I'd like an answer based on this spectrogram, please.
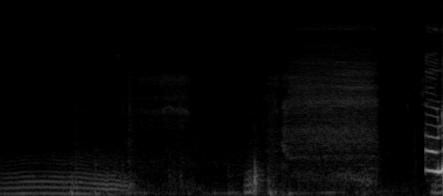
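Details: Cat meeting his younger brother for the first time gives a low, drawn-out moan lasting about two seconds, followed by brief rustles and a hissy burst of noise, then a loud sharp sound at the end.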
